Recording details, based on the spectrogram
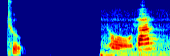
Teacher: it has a low falling Contour in this position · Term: halftone three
